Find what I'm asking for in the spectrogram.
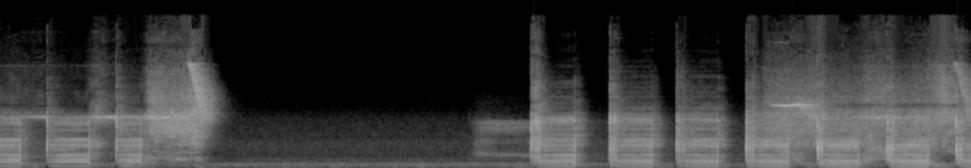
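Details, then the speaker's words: Fronius robotic MIG welder: crackling arc bursts of a second or two, a quiet pause, then shorter choppy bursts; vertical-down and horizontal joints use different programmed speed, wire feed rate and amperage, horizontal taking more heat, so they sound different; normal operation. "you can actually hear the sound difference. So the vertical down is programmed at a different speed and a different feed rate than or temperature, right? Like different amperage than the horizontal."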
